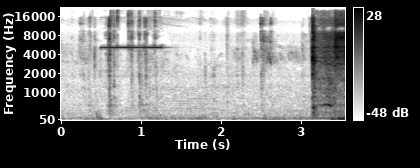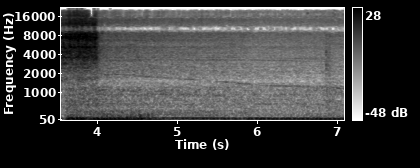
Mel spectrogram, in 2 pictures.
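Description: Guanci SSJ prototype car, a Corvette rival, cranks briefly with faint clicks before the engine catches with a loud burst and settles into a steady, close, rumbling idle, with no talking.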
